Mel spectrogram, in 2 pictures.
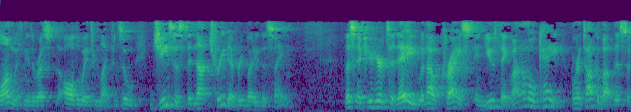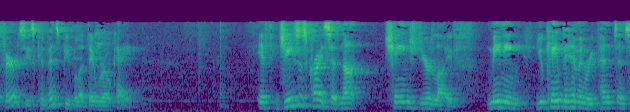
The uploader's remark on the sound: Preached at First Baptist Church of Hazel Park.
